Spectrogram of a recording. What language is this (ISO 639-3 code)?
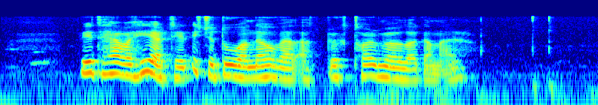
fao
